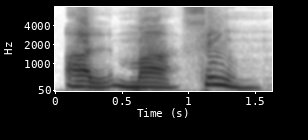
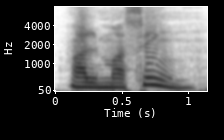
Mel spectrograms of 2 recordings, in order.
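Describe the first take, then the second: First: Almacén slowly split as al-ma-CÉN; syllable by syllable. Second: Said in the usual way. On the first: Shown as a demonstration. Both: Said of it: "try to understand the rules".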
